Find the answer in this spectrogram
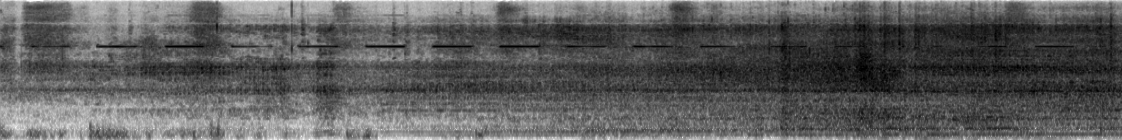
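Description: A truck's reversing beeper giving a high beep about every half second, over a heavy truck's diesel engine running, its sound growing louder from about four seconds in.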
